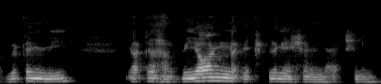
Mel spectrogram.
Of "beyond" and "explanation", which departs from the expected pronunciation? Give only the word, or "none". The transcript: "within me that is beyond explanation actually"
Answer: beyond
